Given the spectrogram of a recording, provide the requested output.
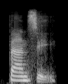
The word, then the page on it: pansy: Indian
